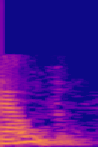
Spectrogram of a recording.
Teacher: فهنرقق قوي الهمزة والعين والدال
